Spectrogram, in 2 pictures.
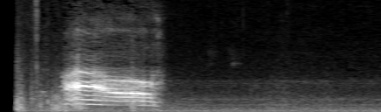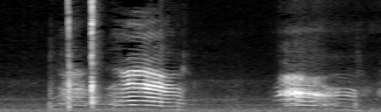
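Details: A male Siamese cat gives three drawn-out, wavering meows with a few clicks between them.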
